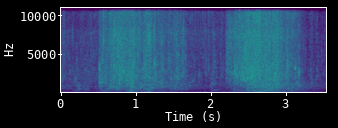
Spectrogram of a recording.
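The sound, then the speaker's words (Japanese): Hot water is poured over someone's back in an indoor bath, making two soft splashing pours separated by a brief pause. The sound is quiet and alone. “はい、お湯かけてあげる。背中向いてください。”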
